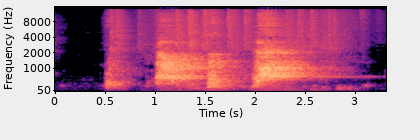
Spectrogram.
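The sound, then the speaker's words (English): Guard dogs bark loudly at someone at the door, four sharp, overlapping barks in quick succession that ring out and fade, with no one speaking. “The ferocious guard dogs are all over it.”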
